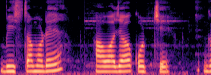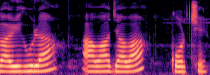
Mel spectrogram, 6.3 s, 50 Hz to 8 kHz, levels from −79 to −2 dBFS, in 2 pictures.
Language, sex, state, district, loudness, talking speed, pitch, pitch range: Bengali, female, Assam, Kamrup Metropolitan, -14 LUFS, 95 wpm, 205 Hz, 200-215 Hz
